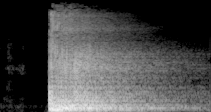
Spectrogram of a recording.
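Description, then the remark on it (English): A single loud, raspy fart sound effect starts abruptly after a brief silence, then rumbles on for under two seconds and slowly fades out. No one speaks. “Oh, the fart sound? Yeah. I'll insert it in editing.”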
